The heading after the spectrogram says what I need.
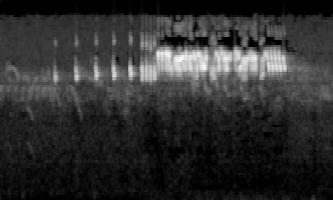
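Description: A corn bunting sings: a few spaced ticking notes that speed up into a high, dry, jangling trill, like a bunch of keys shaken, lasting about two seconds.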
